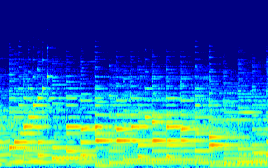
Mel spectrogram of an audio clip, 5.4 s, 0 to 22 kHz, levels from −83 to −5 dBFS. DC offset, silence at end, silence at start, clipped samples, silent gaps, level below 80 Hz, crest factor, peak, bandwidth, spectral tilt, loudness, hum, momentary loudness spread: under 0.1%; 0 s; 0 s; under 0.1%; none; -48 dBFS; 14 dB; -16 dBFS; 7.6 kHz; -8 dB/octave; -29 LUFS; none; 5 LU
